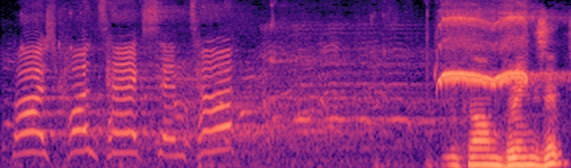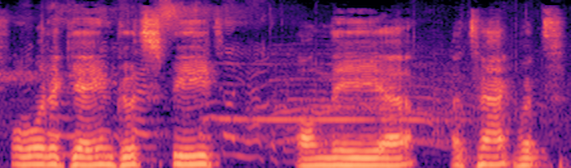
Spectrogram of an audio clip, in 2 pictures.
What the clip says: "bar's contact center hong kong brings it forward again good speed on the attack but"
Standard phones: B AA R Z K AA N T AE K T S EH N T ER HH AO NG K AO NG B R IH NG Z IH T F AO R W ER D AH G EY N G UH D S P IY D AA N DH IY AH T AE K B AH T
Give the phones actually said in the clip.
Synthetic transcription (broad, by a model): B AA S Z K AA N T AE K T S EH N T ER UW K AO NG B R IH NG Z IH T F AO R W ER D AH G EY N G UH D S P IY D N DH IY AH T AE K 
